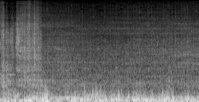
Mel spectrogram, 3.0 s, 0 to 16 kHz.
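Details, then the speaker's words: 1971 Datsun 510 wagon with upgraded L20 engine and 200SX 5-speed, already warmed up: catches quickly on the starter and settles into a steady low idle with no misses or knocks; runs nicely, no smoke. "run real nice [Music] really nice running a little little car doesn't blow smoke or anything like that"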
